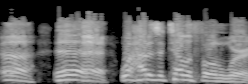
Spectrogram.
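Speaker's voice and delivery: put-on bumbling detective voice. Mocking how the detective talks: Columbo impression. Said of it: "Columbo, all he does is just like".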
